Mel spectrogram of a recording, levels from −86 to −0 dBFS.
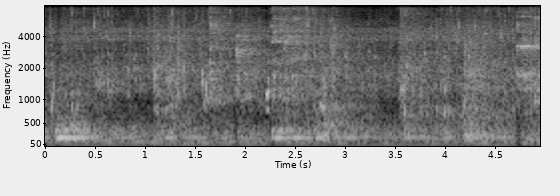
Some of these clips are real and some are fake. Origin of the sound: real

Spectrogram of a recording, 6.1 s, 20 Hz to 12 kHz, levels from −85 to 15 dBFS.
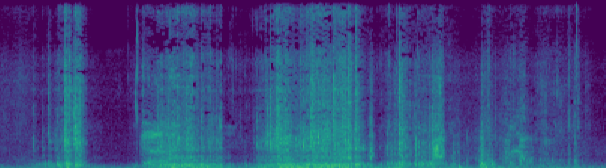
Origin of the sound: real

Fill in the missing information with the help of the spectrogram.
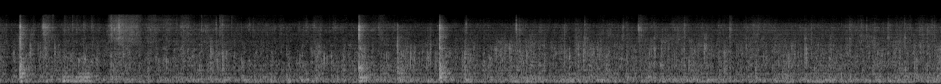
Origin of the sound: fake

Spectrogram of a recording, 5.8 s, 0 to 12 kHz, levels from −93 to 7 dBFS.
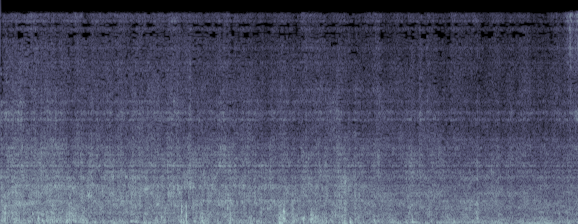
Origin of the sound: fake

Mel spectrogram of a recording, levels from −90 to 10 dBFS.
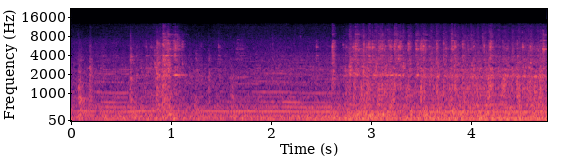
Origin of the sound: real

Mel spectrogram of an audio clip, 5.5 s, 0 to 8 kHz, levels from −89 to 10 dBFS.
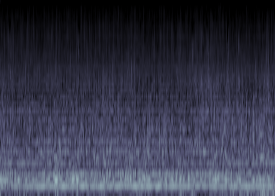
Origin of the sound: fake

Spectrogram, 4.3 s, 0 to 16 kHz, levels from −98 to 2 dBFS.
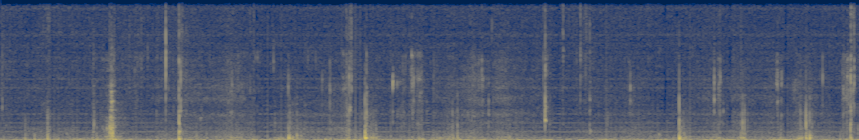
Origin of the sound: fake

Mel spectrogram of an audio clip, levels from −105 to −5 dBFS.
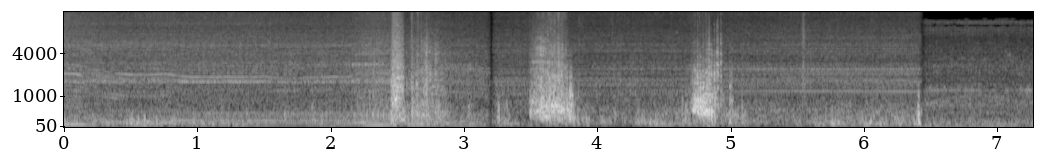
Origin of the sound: real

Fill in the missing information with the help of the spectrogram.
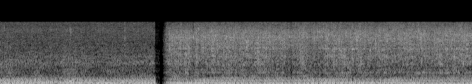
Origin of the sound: real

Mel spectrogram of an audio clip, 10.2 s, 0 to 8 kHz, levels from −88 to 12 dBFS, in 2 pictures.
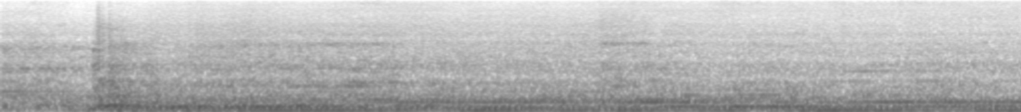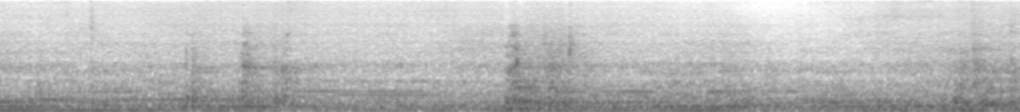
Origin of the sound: fake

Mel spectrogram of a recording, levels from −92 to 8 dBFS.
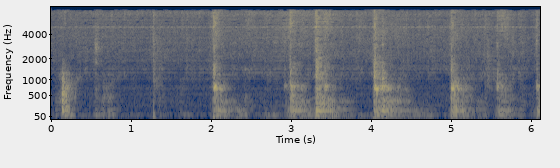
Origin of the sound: fake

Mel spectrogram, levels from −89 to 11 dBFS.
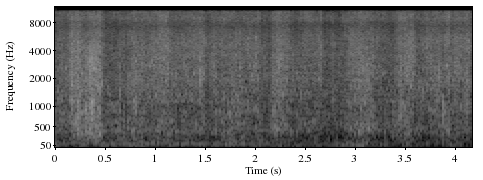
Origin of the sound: fake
